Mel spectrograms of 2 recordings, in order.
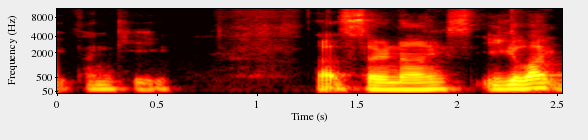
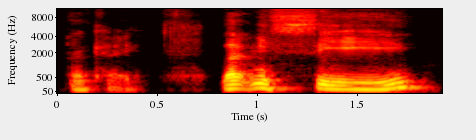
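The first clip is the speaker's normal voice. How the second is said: normal talking voice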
